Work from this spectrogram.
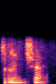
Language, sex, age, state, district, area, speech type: Odia, male, 30-45, Odisha, Sambalpur, rural, conversation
